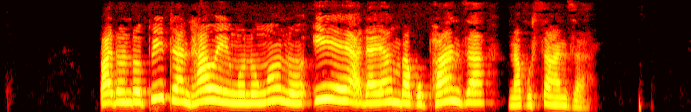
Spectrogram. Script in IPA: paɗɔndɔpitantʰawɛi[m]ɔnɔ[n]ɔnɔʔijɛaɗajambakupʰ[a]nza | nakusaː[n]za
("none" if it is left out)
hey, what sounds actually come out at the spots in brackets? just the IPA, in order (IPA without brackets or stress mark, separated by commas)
ŋ, ŋ, a, n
